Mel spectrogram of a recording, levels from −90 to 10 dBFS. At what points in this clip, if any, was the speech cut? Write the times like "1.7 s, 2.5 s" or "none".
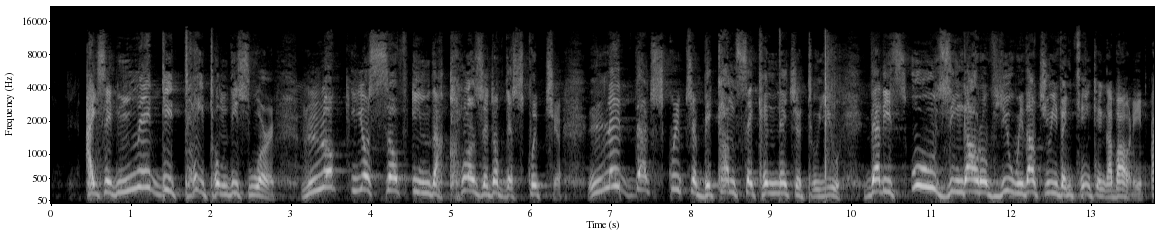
none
